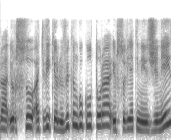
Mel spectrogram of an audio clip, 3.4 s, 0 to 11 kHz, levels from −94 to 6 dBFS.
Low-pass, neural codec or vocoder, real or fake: 7.2 kHz; codec, 16 kHz, 1 kbps, X-Codec, WavLM features, trained on Multilingual LibriSpeech; fake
